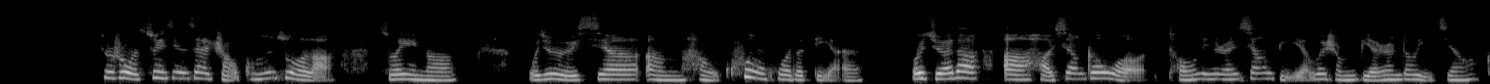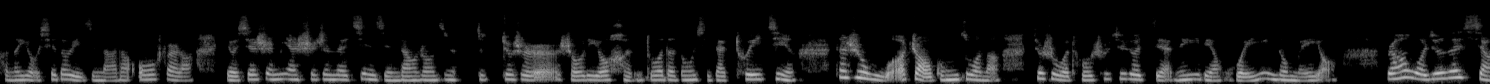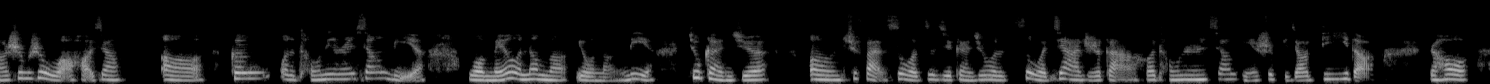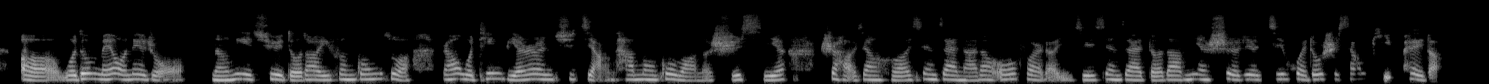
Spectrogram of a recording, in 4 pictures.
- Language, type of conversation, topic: Chinese, advice, 你会因为和同龄人比较而觉得自己的自我价值感下降吗？
- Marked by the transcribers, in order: in English: "Offer"; in English: "Offer"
